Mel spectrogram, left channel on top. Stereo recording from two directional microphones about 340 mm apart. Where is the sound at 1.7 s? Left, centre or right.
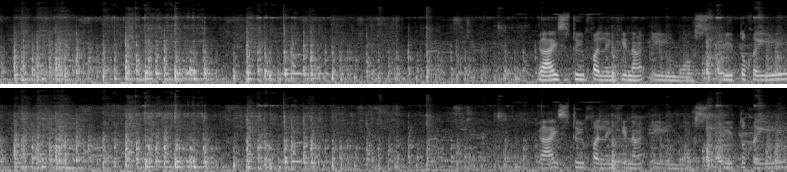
Left.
